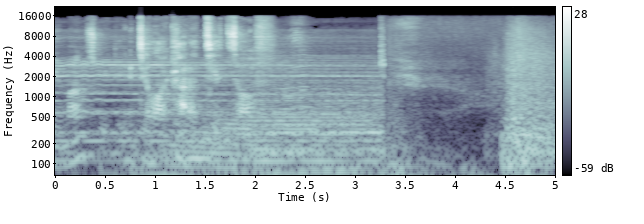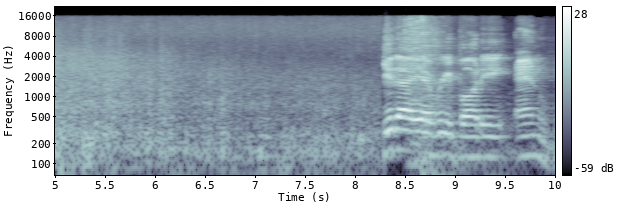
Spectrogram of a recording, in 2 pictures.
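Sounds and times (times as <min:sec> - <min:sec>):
rolling thunder rumble: 0:03.3 - 0:09.1.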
